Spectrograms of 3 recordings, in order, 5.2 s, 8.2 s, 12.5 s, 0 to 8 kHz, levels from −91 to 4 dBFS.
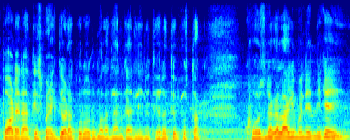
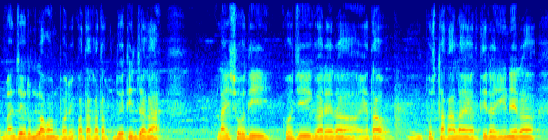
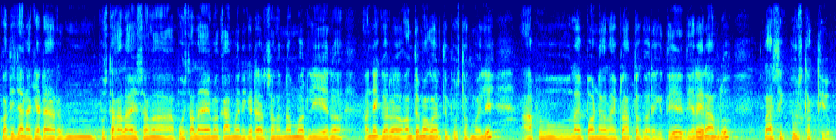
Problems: constant background noise, background conversations at intervals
